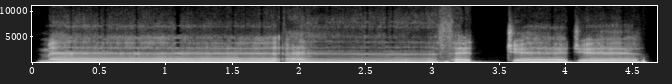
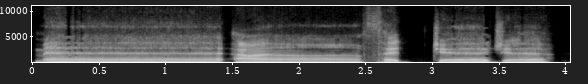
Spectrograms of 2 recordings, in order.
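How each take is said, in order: First: ماء ثجاجا slowly with a light nasal tanween; correct light ghunna. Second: ماء ثجاجا with a wrongly heavy nasal tanween; wrong heavy ghunna. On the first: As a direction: keep the tone thin before tha. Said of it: "so it will be". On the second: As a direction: show the mistake by darkening the tone. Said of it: "Don't say it like this". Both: Shown as a demonstration.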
